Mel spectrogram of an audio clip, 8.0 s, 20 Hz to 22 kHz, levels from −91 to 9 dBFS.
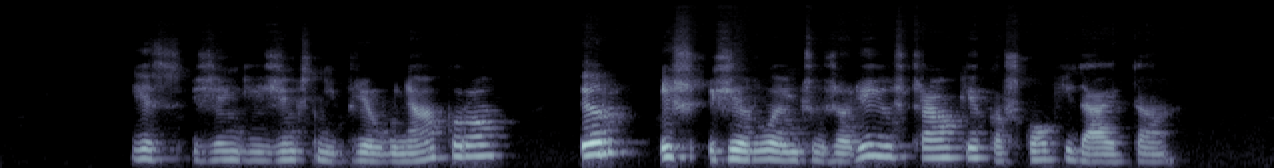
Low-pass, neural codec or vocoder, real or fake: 19.8 kHz; codec, 44.1 kHz, 7.8 kbps, DAC; fake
